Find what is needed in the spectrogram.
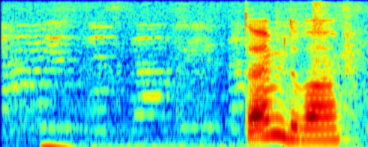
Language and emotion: Russian, neutral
